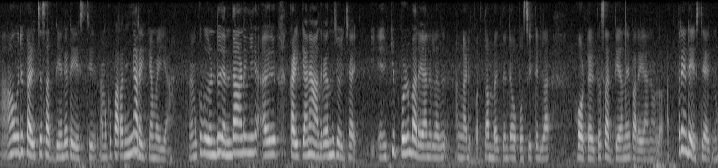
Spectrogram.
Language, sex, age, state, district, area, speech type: Malayalam, female, 45-60, Kerala, Malappuram, rural, spontaneous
